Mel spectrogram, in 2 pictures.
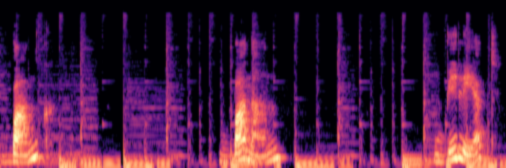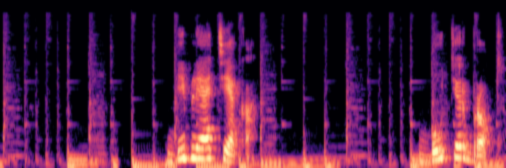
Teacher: When you say B, you make this sound using only your lips. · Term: only lips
